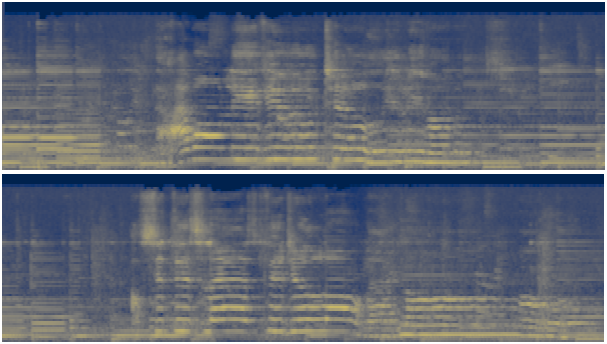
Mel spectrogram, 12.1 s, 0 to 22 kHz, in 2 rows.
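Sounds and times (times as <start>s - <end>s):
acoustic guitar picking and strumming: 0.0s - 12.0s
person singing folk song: 0.0s - 12.0s.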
